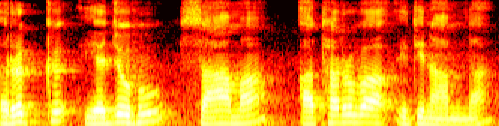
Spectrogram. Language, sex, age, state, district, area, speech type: Sanskrit, male, 18-30, Karnataka, Uttara Kannada, rural, spontaneous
